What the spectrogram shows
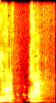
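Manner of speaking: put-on Mexican accent. Repeating a quote to try different accents, put-on Mexican accent. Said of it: "That was more Mexican".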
